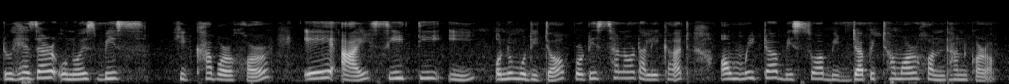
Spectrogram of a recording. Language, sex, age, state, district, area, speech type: Assamese, female, 18-30, Assam, Jorhat, urban, read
